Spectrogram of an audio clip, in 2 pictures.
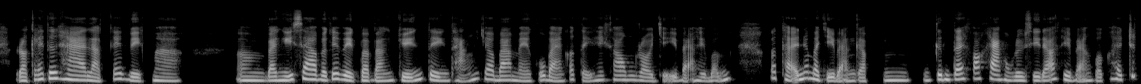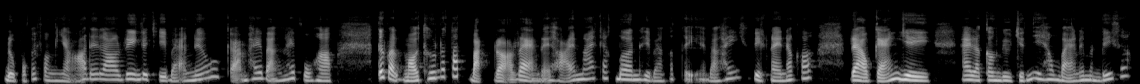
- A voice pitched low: No, high, 200 Hz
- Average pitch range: Yes, average, 5.0 semitones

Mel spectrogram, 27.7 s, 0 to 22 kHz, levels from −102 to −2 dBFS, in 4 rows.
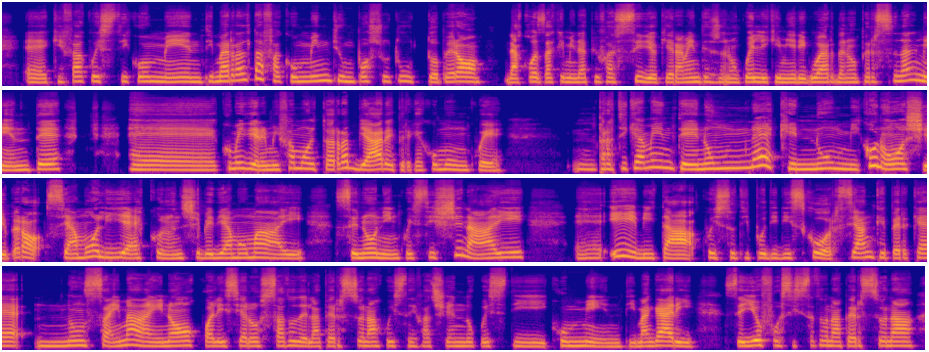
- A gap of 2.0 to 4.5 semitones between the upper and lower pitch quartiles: Yes, average, 2.7 semitones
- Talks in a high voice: Yes, high, 205 Hz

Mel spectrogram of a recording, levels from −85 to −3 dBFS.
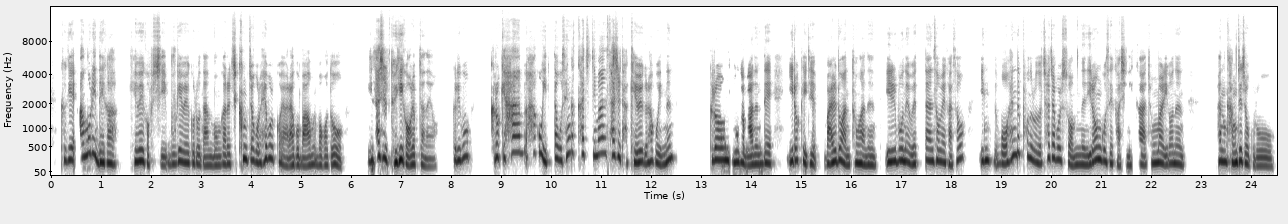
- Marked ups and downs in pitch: Yes, wide, 6.2 semitones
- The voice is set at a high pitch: Yes, high, 195 Hz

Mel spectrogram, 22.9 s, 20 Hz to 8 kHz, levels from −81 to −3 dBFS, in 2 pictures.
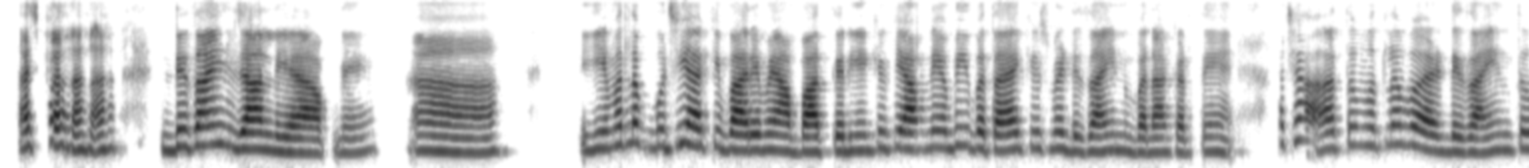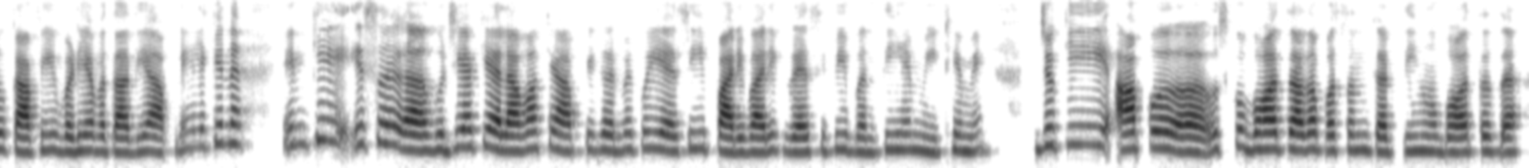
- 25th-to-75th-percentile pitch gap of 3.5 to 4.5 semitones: No, average, 3.1 semitones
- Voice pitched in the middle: No, high, 245 Hz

